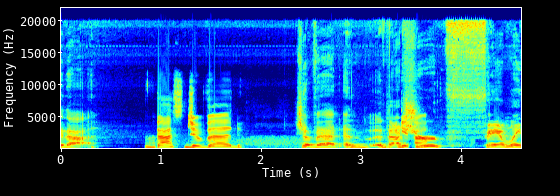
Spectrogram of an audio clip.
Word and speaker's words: Javed: okay sand okay it's sand ofal cuz is j a v e d how do you say that that's Javed Javed and that's your family name though like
